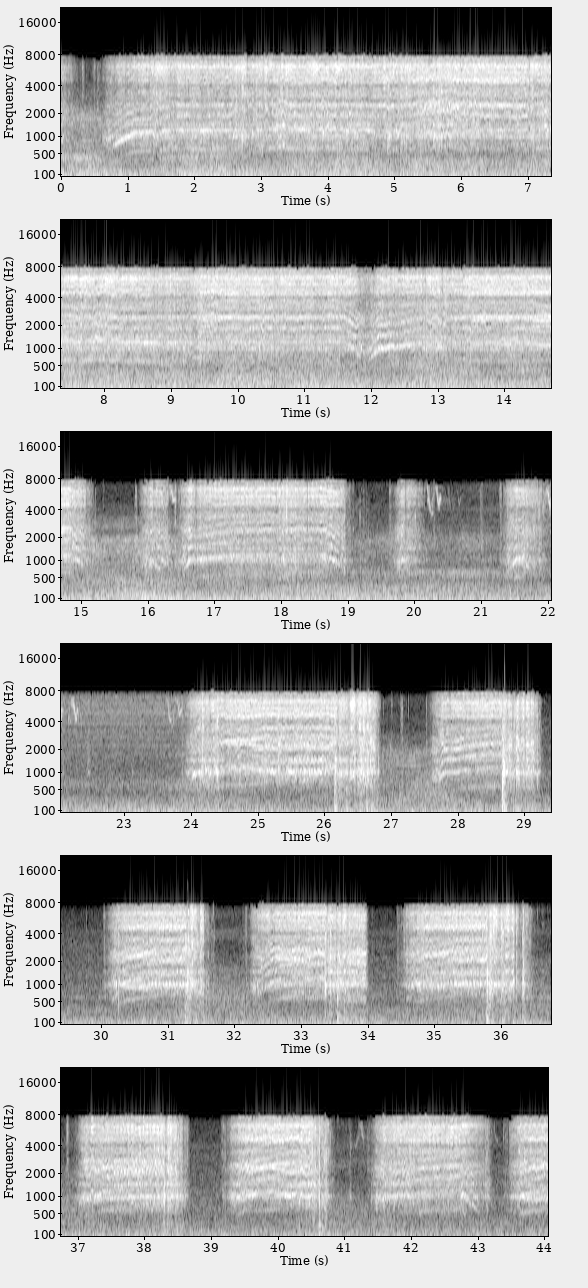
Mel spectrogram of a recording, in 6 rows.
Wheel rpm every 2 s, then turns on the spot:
80, 160, 160, 160, 160, 160, 140, 100, 100, 100, 20, 10, 130, 100, 100, 80, 90, 90, 80, 80, 80, 90.
20-22 40-42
